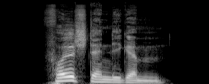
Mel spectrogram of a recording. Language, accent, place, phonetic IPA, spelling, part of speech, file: German, Germany, Berlin, [ˈfɔlˌʃtɛndɪɡəm], vollständigem, adjective, De-vollständigem.ogg
- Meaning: strong dative masculine/neuter singular of vollständig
